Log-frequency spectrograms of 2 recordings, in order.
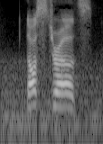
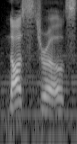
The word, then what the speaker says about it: nostrils: you pronounce those Thrills nostrils the O sounds wider nostrils nostrils nostrils nostrils nostrils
